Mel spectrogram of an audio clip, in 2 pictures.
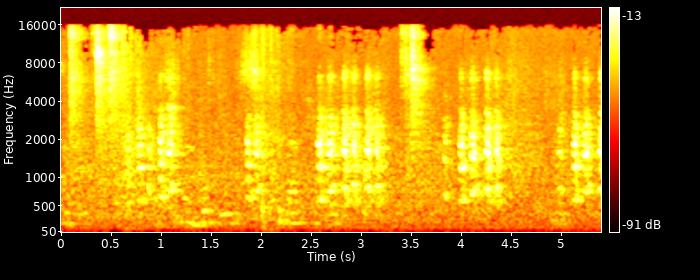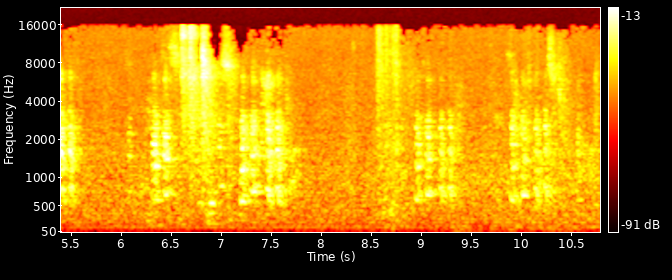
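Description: Kakariki (red-fronted parakeets) calling: short clusters of chattering notes, repeated every half second to a second.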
